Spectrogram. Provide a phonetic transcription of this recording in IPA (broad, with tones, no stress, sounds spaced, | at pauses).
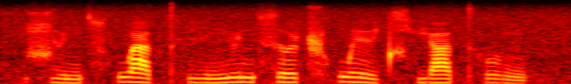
ɕ y˨˩ n t͡sʰ w ä˥˨ t̪ʰ i˦ n̪ y˦ n s ɹ̩˦ ʈ͡ʂʰ w e˥˨ ɪ̯ t͡ɕʰ j ä˦ t̪ʰ ʊ˥˨ ŋ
